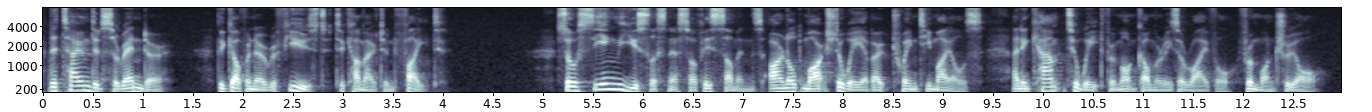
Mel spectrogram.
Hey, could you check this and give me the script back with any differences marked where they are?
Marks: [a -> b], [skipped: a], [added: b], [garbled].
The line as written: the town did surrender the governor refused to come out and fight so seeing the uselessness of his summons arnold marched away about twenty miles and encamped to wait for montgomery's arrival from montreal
the town did surrender the governor refused to come out and fight so seeing the uselessness of his summons arnold marched away about twenty miles and encamped to wait for montgomery's arrival from montreal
